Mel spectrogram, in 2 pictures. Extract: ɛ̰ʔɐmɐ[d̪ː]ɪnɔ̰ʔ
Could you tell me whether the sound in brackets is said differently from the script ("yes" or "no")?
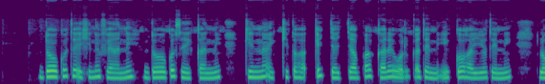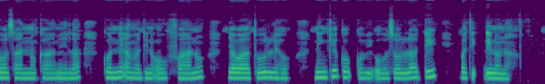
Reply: yes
